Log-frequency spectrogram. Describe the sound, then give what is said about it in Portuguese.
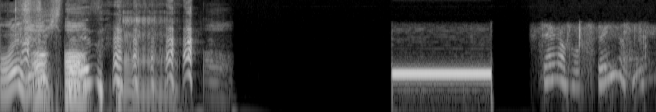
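A single steady electronic ring-back tone from an outgoing telephone call sounds for about a second, alone in a gap between stretches of people talking. “Eu vou ligar pra Valdete.”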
